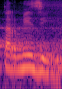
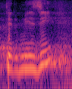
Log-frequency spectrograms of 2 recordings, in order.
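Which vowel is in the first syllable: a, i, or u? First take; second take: a; i. First: The first syllable has the vowel a. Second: The first syllable has the vowel i. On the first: The speaker calls it wrong. "tidak ada Tarmizi" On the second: The speaker calls it right. "bisa dibaca Tirmizi"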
